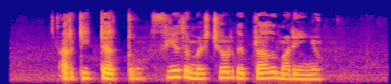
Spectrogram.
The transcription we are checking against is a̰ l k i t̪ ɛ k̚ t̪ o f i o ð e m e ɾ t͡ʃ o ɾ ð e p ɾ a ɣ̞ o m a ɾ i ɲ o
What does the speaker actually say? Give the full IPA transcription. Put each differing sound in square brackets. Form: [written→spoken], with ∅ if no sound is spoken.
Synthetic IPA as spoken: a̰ [l→ɾ] k i t̪ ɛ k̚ t̪ o f i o ð e m e ɾ t͡ʃ o ɾ ð e p ɾ a [ɣ̞→ð̞] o m a ɾ i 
